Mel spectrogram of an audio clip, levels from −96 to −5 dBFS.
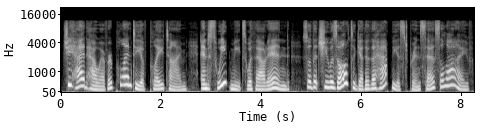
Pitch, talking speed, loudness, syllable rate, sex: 225 Hz, 145 wpm, -18 LUFS, 4.2 syllables/s, female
